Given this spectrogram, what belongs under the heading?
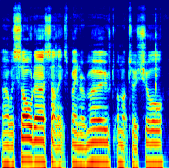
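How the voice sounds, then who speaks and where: An Australian man presenting a radio repair hobby video gives casual, hands-on commentary while inspecting equipment, blunt and sarcastic in manner. His mid-range voice is steady and dark-toned, at a moderate pace, in a dry recording.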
